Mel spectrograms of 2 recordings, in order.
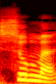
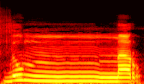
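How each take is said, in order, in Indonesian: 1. Bunyi pertama dibuat dengan gigi rapat. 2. Bunyi pertama dibuat dengan lidah keluar. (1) "Jangan sekali kita baca dengan gigi berjumpa dengan gigi" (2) "Kita kena baca-baca dengan lidah keluar sedikit"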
